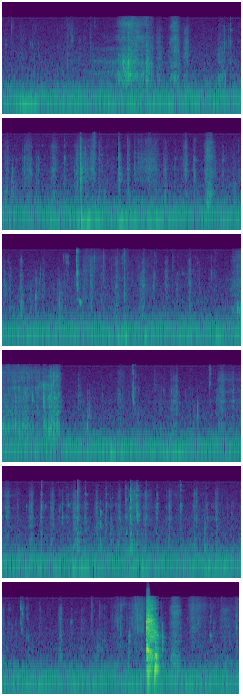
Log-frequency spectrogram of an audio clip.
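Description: A person chewing and biting into crispy fried chicken: small crunches and mouth clicks throughout, a couple of louder crunchy bites, and a short louder sound near the end, over a low steady hum.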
